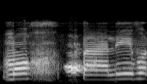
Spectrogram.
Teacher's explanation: Mukhtalifun, ada getaran di situ karena makhrajnya itu mengalir. Kho itu kan tebal, pangkal lidah kita menaikkan. Kalau pangkal lidah kita nggak naik, tidak akan berbunyi tebal.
